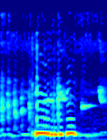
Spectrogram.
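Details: Single short, loud, rippling coo from a local zebra dove with a big voice, used as a lure to get other zebra doves singing, over faint background cooing.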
